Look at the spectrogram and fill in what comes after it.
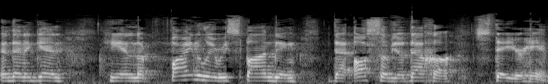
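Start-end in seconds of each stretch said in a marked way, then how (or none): none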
